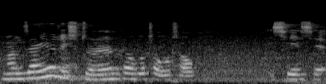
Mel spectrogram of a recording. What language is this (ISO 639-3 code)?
brx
